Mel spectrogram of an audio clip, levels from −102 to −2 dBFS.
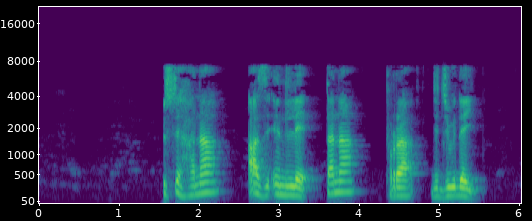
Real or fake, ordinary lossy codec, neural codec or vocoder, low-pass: real; AAC, 64 kbps; none; 7.2 kHz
